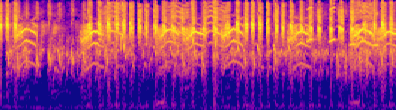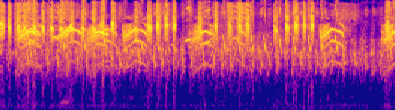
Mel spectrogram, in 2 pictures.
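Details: Small birds heard in a lure sound for trapping: an unbroken, noisy flock chatter of rapid high twitters and curved chirps, thick and dense throughout.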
